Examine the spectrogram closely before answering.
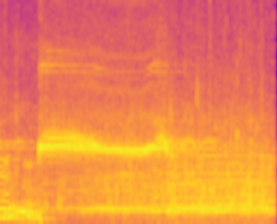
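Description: A referee's whistle blows a long, shrill blast.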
